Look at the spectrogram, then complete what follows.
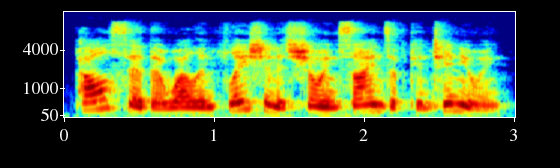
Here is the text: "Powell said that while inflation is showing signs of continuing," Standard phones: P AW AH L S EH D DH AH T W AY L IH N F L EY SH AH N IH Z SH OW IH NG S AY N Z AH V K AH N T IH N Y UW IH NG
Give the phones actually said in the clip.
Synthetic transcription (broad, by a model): P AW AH L S EH D DH AH T W AY L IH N F L EY SH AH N IH Z SH OW IH NG S AY N Z AH V K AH N T IH N Y UW IH NG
